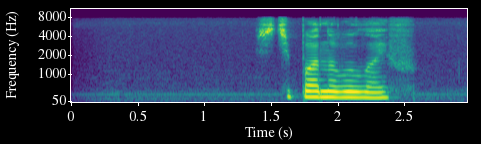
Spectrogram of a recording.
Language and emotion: Russian, neutral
